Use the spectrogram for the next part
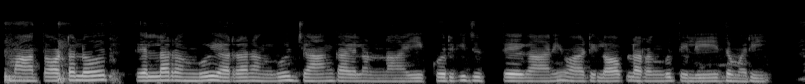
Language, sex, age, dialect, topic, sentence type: Telugu, female, 25-30, Central/Coastal, agriculture, statement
